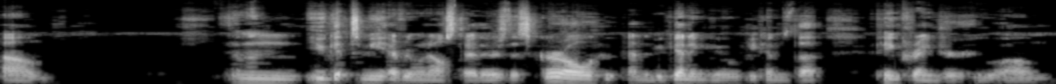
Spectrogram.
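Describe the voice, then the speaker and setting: Male vlogger, deep voice, drunk; off-the-cuff movie talk that stops, starts and wanders. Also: a little mellow, low-quality recording. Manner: halting, meandering, trails off mid-thought. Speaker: vlogger reviewing a film. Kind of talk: casual rambling movie commentary.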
